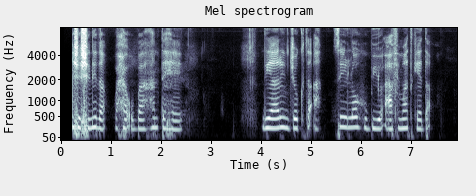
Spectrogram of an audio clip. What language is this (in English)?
Somali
